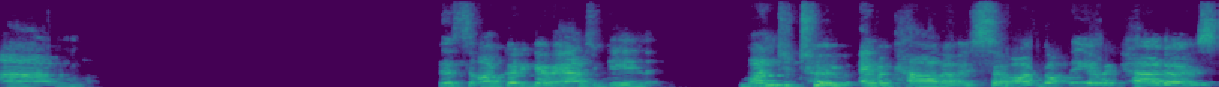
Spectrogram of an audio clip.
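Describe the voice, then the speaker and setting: Over a video call, a woman with a high-pitched, slightly bright voice gives a casual cooking demonstration, chatty and rambling and correcting herself as she goes. She's recorded from a distance, so the sound is roomy.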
